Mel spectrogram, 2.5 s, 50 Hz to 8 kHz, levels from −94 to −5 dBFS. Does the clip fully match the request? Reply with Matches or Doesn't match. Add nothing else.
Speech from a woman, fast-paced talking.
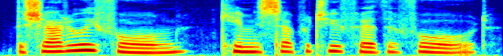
Matches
